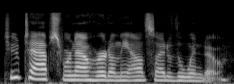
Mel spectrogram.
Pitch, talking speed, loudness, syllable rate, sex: 205 Hz, 280 wpm, -17 LUFS, 6.6 syllables/s, female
